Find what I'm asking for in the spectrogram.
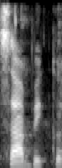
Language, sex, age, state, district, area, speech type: Sindhi, female, 30-45, Maharashtra, Thane, urban, read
